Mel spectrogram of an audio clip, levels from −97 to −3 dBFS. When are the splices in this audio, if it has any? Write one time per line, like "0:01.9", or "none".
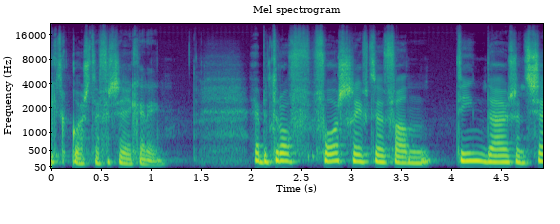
none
